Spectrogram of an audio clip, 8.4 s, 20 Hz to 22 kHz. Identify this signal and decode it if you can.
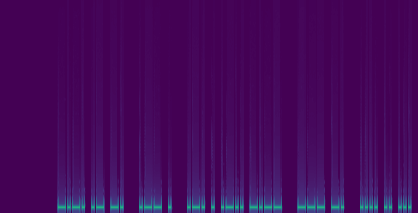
Morse code, heard as a keyed tone, about 25 wpm, 700 Hz. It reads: CAN WE RELY ON HIS
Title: Sentences from Top 1200 Words 25wpm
